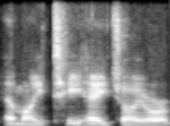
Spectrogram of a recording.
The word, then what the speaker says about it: Midir: Apparently, Midir is pronounced like Mithir, Mither, heavenly country, under the Shea of Briley, near Arda in County Longford.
